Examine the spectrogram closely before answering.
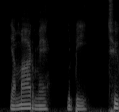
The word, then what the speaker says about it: llamarme: Let's go through the syllables. We have ya, mar, me. Llamarme would be to call me.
